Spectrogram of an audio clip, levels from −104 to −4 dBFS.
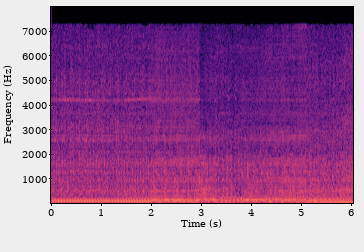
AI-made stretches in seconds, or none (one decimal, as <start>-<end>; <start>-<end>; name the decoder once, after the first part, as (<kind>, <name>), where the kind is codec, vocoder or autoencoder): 2.0-3.3 (vocoder, HiFi-GAN); 3.8-5.1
